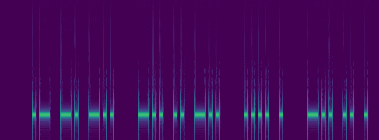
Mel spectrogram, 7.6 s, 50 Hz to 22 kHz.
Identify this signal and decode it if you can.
Morse code, heard as a keyed tone, about 17 wpm, 700 Hz. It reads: AND DID HE DIE
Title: Sentences from Top 1300 Words 17wpm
